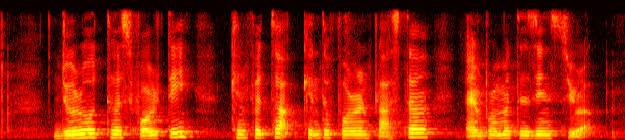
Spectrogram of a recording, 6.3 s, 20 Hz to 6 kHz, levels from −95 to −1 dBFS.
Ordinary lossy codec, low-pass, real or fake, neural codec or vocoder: AAC, 48 kbps; 5.4 kHz; fake; vocoder, 44.1 kHz, 128 mel bands every 256 samples, BigVGAN v2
